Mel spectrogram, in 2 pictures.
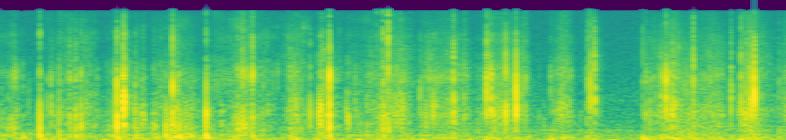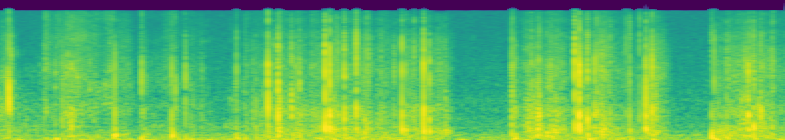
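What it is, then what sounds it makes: Faux leather zip wallet. A small beige quilted faux-leather zip-around wallet, closed, is scratched with long painted nails. Quick, dry scratching strokes follow one another continuously for the whole clip, with bright crinkly rasps over a soft low rustle.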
